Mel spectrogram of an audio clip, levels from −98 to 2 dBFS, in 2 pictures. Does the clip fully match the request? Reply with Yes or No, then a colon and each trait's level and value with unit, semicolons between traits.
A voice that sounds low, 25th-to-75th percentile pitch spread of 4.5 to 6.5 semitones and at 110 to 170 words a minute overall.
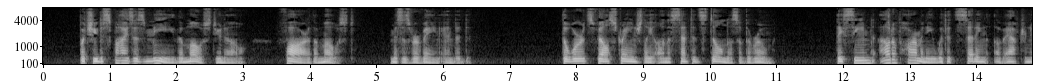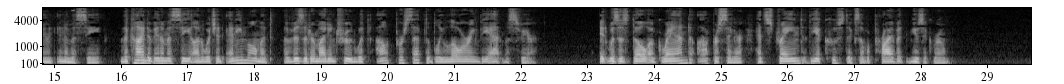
No: low, 115 Hz; average, 3.9 semitones; average, 145 wpm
